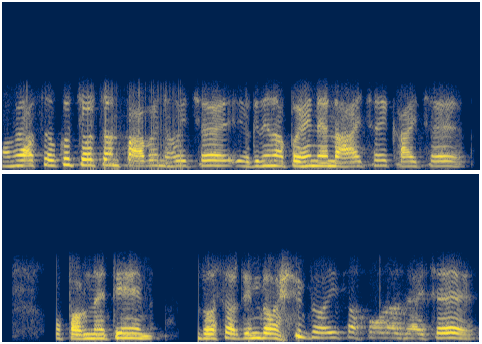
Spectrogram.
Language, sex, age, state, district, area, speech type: Maithili, female, 60+, Bihar, Darbhanga, urban, conversation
